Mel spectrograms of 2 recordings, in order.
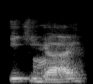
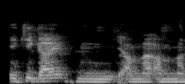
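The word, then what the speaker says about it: ikigai: of the concept i'm gonna probably butcher this pronunciation i'm sorry if you're japanese i'm listening to this icky guy i-k-i-g-a-i icky guy it's like it's a it's a bunch of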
